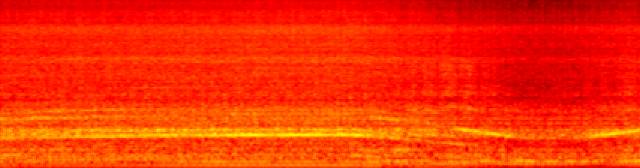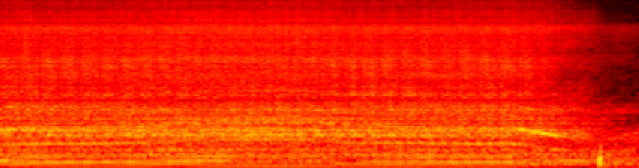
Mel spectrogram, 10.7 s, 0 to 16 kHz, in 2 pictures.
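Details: Skoda Fabia 1.2 HTP 60 PS: grinding, rubbing engine noise around 1300 rpm, heard only when the engine is warm, not when cold; wavering tone with faint gritty undertone as revs rise and fall; cause undetermined.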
